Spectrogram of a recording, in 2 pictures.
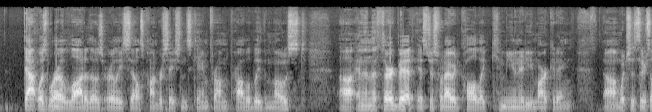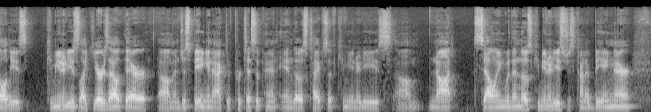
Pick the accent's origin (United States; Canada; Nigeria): United States; Boston, Massachusetts; now in San Diego, United States; We always have been, although we are all initially from the Boston area. That's where we all sort of met and worked together previously. And now Dave is in Boston, but I'm in San Diego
